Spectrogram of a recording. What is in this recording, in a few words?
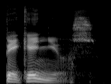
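"pequeños", Spanish; mekanta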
